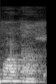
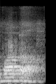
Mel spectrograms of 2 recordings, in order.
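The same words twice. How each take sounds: First: বাটার with the final R drawn in; American, R sounded. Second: বাটা ending on an open A; British, silent R. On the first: Teacher shows American English butter, R sounded. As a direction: say বাটার ending on a clear R. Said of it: "এটা র টানতে হবে". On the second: Teacher shows British English butter, silent R. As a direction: say বাটা with no final R. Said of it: "not butter". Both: Shown as a demonstration.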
